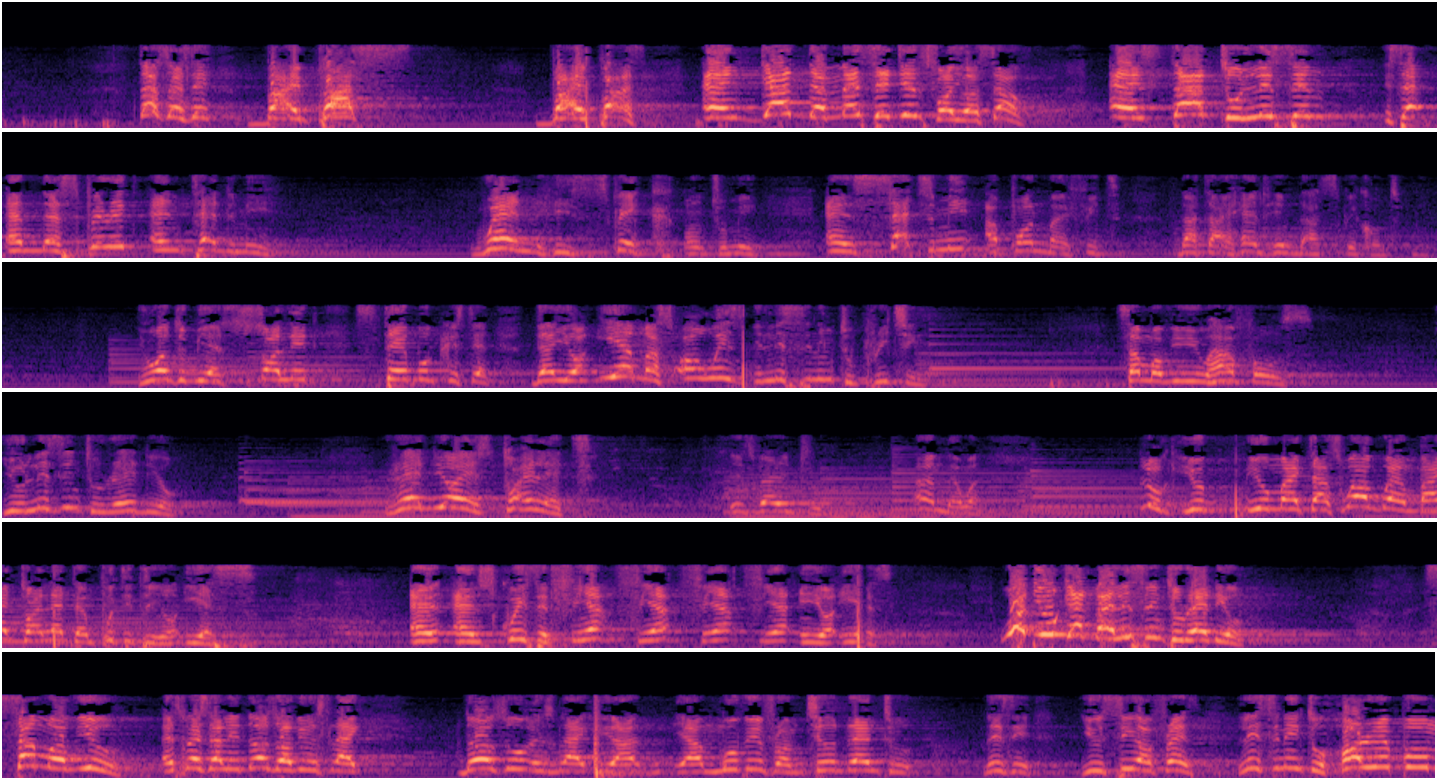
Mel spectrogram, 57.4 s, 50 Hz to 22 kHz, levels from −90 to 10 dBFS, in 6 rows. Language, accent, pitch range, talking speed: English, Nigerian, 195-290 Hz, 150 wpm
